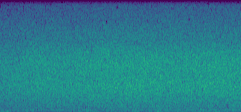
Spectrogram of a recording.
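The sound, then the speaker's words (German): A dense, steady roar of falling water pours down without pause, a broad hiss like heavy rain, as heated cooling water falls over hundreds of grids inside the tall concrete cooling tower of the Cattenom nuclear power plant. “Über hunderte von Gittern fällt das erhitzte Kühlwasser im Inneren des hohen Betonturms nach unten.”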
